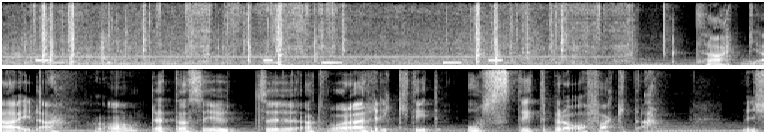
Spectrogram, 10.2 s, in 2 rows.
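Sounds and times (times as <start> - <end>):
electronic printer printing fact sheets: 0.0 - 4.3
speech: 4.7 - 10.1.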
